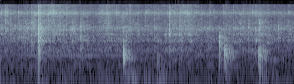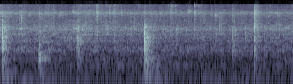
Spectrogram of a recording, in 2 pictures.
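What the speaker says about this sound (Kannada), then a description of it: "ಇದು ಸ್ವಲ್ಪ ಲೈಟ್ ಬ್ರೌನ್ ಆಗೋ ತನಕ ಫ್ರೈ ಮಾಡ್ಕೋಬೇಕು." Egg masala ingredients frying in a pan until light brown, with a steady sizzle and a series of sharp scraping and clacking hits as the mix is stirred, close and alone with no talk.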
